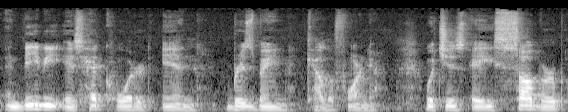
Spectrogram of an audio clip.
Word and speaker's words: Brisbane: can tell here from the headquarters being in Brisbane that this is not New York the the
